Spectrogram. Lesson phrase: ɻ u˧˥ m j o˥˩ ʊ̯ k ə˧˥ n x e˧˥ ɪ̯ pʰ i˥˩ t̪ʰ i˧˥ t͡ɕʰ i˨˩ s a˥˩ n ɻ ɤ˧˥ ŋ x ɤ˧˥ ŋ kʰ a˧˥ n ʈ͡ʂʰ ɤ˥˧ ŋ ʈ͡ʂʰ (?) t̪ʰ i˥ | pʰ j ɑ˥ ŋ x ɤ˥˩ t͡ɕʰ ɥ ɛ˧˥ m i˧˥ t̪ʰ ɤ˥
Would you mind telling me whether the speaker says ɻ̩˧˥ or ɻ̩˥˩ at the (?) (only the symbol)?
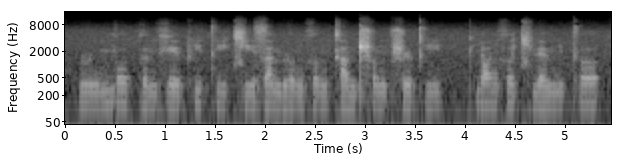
ɻ̩˥˩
